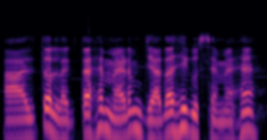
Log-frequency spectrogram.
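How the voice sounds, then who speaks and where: A man's voice: medium pitch, normal speed, clear, resonant tone, no echo, muffled recording, soft background music, natural voice. A man voicing a lazy, boastful crow husband in a children's cartoon, flippant and self-important. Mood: grumbling. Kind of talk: Hindi cartoon voice acting for children.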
